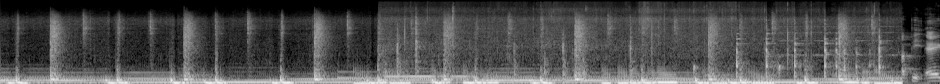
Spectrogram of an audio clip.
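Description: Six whole eggs fry in a pan with a steady crackling sizzle, broken by scraping and stirring clicks, over a continuous tonal hum in the background.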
